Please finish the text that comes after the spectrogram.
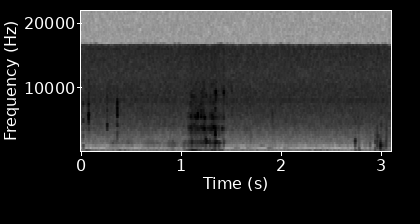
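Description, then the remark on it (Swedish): A short, wet slurp of carrot juice from a glass, a single burst lasting about a third of a second, with faint mouth and swallowing noises around it. “Det, jag kan säga, det ena är ju kaffe i mugg och det andra är morotsjuice i glas.”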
